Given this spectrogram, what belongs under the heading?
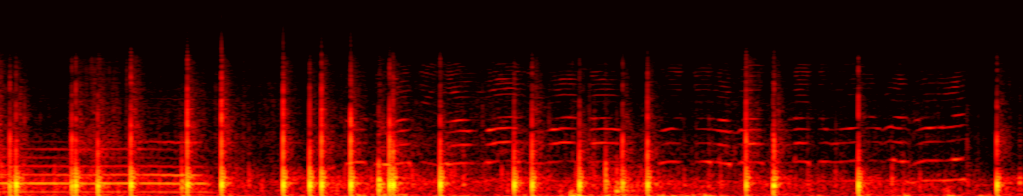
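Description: A string of firecrackers bursts in rapid, irregular sharp cracks at a New Year celebration, loud and fairly close, while voices talk and a tonal hum carries underneath.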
